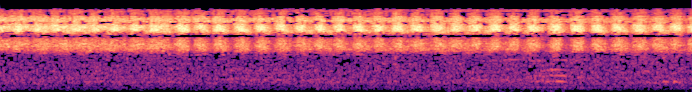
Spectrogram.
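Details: Summer cicada chorus in Provence, southern France, a loud unbroken shrill buzz throbbing in quick regular pulses, with a faint low tonal sound briefly near the end.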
